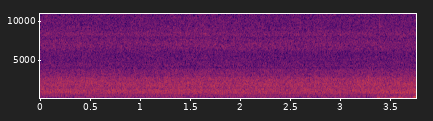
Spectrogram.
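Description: Constant broadband rushing like flowing water or wind, and no animal voice stands out.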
